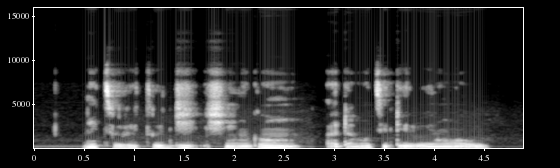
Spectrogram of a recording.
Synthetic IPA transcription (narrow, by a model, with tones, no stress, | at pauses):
nĩ˦tʰo˧ɾi˦tʰo˦d͡ʒi˦i˨ʃe˧ŋ̩˦ɡɔ̃˦ũ˨ | a̰˨da˨mɔ̃˦ti˦dḛ˧˦ɾo˨ɛ˨w̃ɔ̃˧˦wo˦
